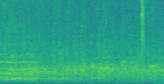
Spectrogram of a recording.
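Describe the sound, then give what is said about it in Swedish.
Applause from an audience: dense, steady clapping that stays loud and even for just under two seconds. “Det är också värt en applåd i så fall.”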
